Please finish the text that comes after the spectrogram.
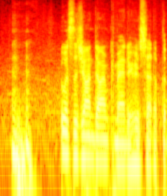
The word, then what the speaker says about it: gendarme: Yeah, I'm glad I didn't try and say that, because it's pronounced gendarme. It was the gendarme commander who set up the barrier, carrying in his heart a desire to return to the warmth of his home.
